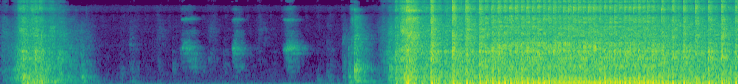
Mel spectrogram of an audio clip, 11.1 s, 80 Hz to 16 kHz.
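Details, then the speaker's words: 1970s snowblower small engine after fuel line replacement, started on slow with choke on and a couple of primes: a couple of pulls, catches about six seconds in, then settles to a steady, even run with no misses; normal idle. "Slow, choke on, key on, couple of primes. That sounded good. I'm going to let it sit for a while."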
